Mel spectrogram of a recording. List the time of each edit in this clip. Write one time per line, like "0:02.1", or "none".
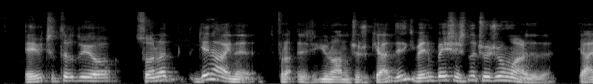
0:01.3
